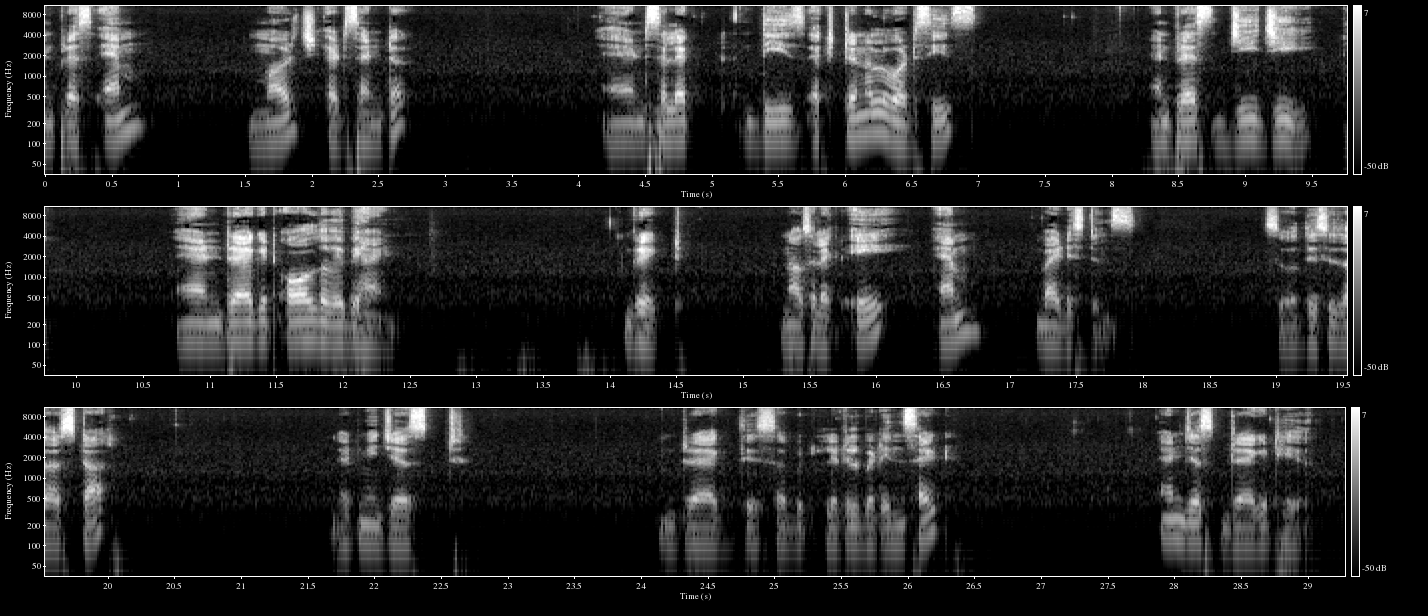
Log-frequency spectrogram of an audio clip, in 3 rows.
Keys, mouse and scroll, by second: 0.5 m, 2.7-4.2 middle drag, 4.2-8.0 drag, 8.1-9.4 middle drag, 9.4 g, 15.5-19.7 middle drag, 19.7-20.1 scroll up 1, 20.1 click, 20.7-24.2 alt+middle drag, 24.2 g, 29.1 alt+middle click.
